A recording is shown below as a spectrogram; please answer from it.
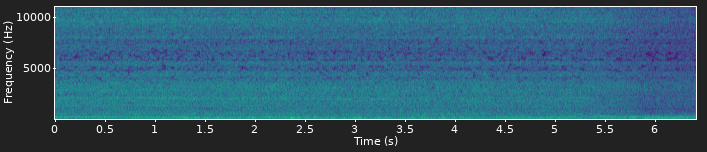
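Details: Yamaha XJ550 motorcycle cold on choke after carburetor cleaning: even, steady slightly raised choke idle, no misses, knocks or hunting; sounds as good as before, idle may need adjusting; normal cold idle on choke.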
